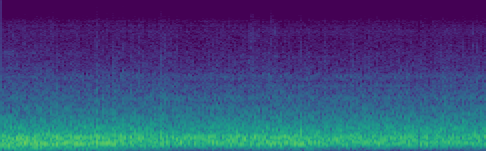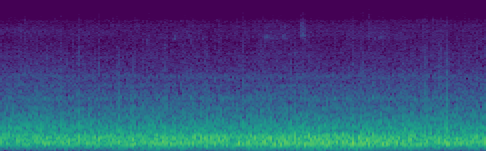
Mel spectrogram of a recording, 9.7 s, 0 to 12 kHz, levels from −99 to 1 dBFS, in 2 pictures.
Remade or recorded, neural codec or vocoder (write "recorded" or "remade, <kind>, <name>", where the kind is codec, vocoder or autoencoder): recorded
